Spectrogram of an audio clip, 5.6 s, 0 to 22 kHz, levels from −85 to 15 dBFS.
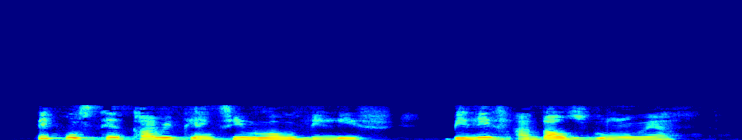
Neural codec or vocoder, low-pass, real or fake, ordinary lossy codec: codec, 24 kHz, 1 kbps, SNAC; 5.4 kHz; fake; MP3, 32 kbps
